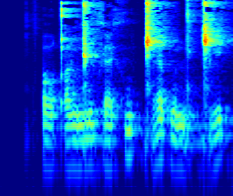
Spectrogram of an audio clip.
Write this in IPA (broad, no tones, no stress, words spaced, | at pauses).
t͡sʼɑqʼæŋ͡ǁuxæ xu ɡ͡ǁæpondeɡ͡ǁe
